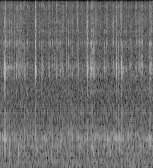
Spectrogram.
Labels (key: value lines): label: ambient
recorder: HydroMoth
